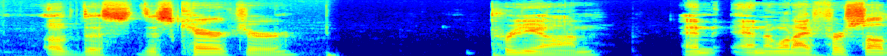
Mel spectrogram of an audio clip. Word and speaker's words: prion: And that's pronounced prion. Okay. But the bird is pronounced prion. So okay. If you're curious, Rocky is saying it correctly. Prion, as opposed to if you say prion, you're talking not about the bird, but about those malformed proteins.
